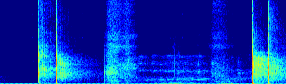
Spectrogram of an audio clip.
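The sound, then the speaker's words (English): Two sharp hand claps, a short pause with a soft rustle, then two more crisp claps in the same quick double rhythm, loud and percussive with no talking. “Clap on, clap off.”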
